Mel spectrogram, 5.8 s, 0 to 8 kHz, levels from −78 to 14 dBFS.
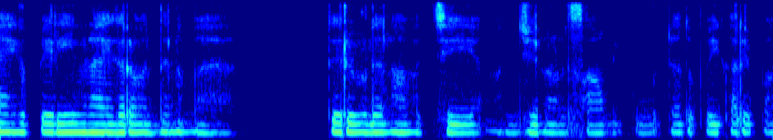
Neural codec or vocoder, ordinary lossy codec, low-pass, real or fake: vocoder, 22.05 kHz, 80 mel bands, WaveNeXt; none; 7.2 kHz; fake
